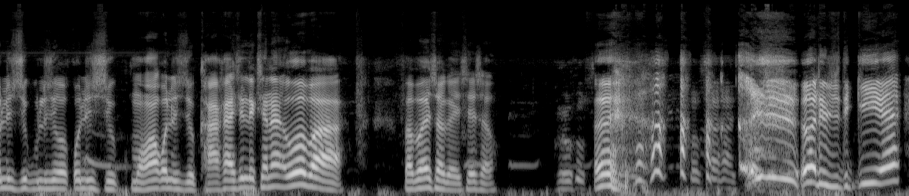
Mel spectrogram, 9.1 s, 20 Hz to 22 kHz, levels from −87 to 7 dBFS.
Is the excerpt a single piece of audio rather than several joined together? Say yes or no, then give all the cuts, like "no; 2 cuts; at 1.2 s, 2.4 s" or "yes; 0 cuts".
yes; 0 cuts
